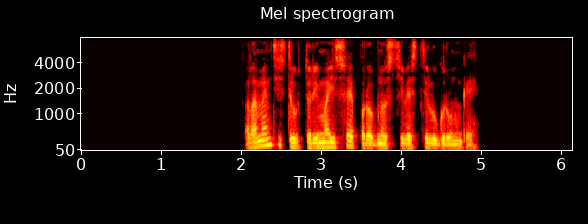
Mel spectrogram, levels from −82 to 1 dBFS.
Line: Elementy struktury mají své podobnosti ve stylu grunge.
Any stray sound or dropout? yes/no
no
